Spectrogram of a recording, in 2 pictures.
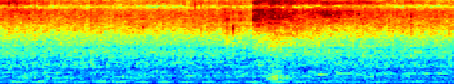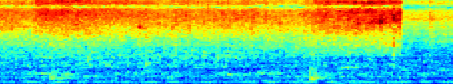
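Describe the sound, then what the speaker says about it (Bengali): Brinjal and potatoes with spices sautéing in a pan produce a loud, dense, steady hiss of sizzling oil, close and unbroken, with faint stirring knocks and no voices. "এখন এর মধ্যে বেগুনগুলো দিয়ে দেব কষানোর জন্য।"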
